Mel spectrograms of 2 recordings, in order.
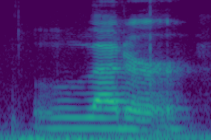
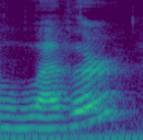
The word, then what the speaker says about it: leather: So in American English, those double T's between the vowels are pronounced as a flap T, letter. So a lot of times when someone can't pronounce the TH in leather, that's what we hear is letter. But we don't want that. We want the leather.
